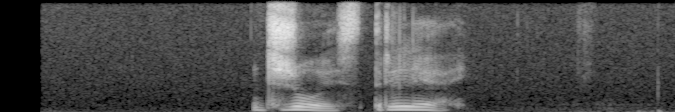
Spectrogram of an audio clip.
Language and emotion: Russian, neutral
